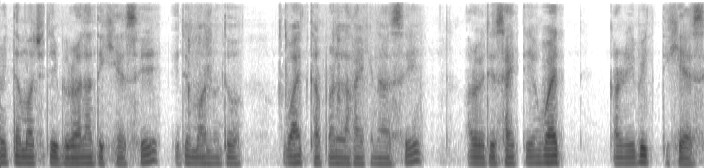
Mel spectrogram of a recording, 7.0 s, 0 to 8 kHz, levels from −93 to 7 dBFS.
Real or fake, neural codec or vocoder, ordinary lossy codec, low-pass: real; none; AAC, 32 kbps; 7.2 kHz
